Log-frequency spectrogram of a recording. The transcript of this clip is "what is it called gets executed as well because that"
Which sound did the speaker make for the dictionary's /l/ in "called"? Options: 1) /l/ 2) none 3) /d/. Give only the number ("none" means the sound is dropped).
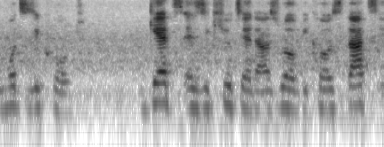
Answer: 2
